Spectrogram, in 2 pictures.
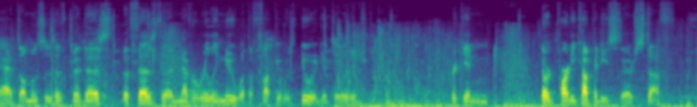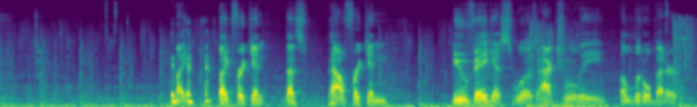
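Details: Adult male speaker; ordinary speech.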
